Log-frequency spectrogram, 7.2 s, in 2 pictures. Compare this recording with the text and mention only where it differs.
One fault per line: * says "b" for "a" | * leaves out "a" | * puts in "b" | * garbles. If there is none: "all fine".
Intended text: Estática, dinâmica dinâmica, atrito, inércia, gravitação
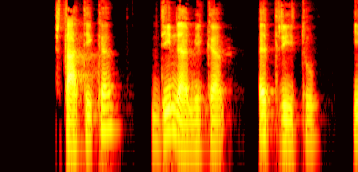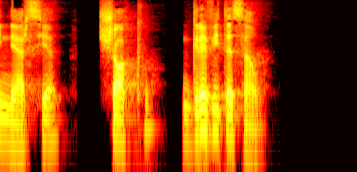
* leaves out "dinâmica"
* puts in "choque"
